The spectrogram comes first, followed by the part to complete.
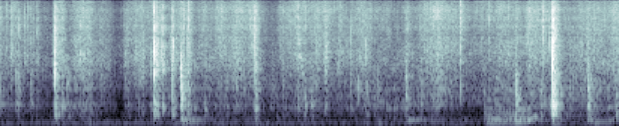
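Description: Plastic bubble wrap crinkling and rustling as it is pulled off a small boxed ornament, with scattered sharp crackles; the loudest crackle comes near the end.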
